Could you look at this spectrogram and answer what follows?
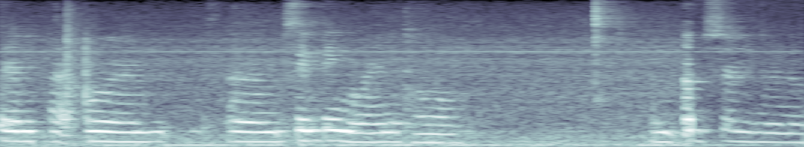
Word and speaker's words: Naycole: Same thing, Mariah Naycole.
